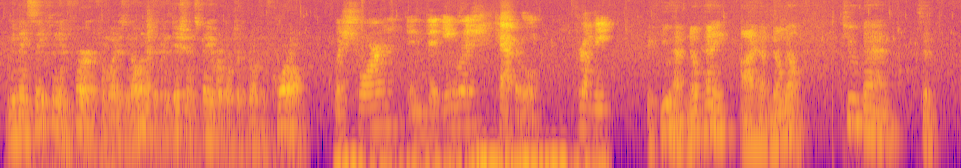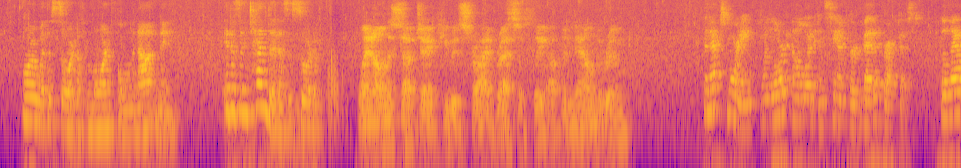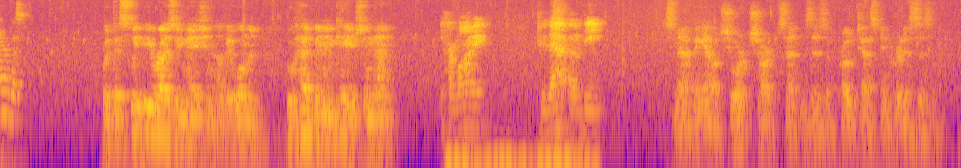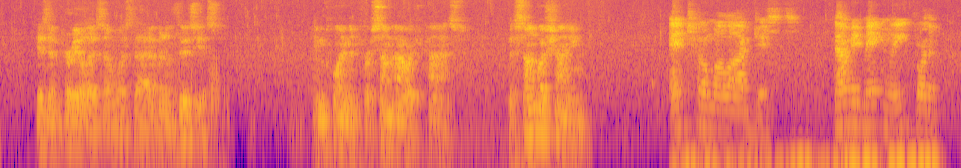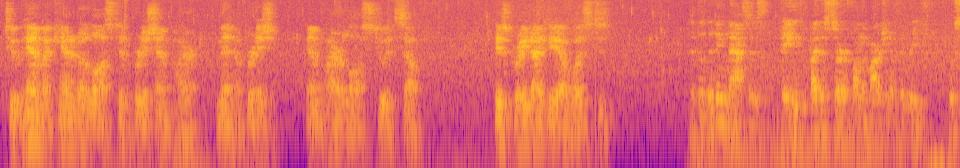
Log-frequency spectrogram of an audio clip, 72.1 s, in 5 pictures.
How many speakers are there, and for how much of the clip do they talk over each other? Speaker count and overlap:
seven, no overlap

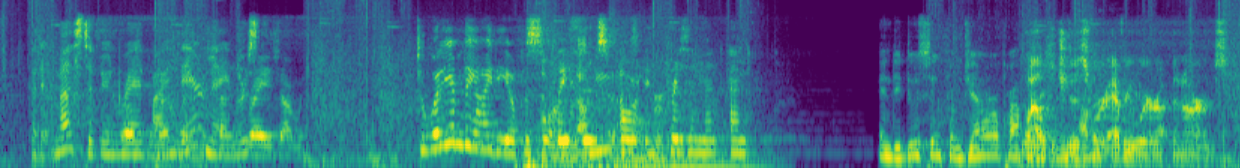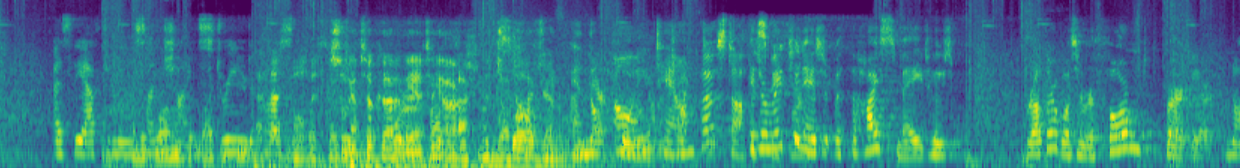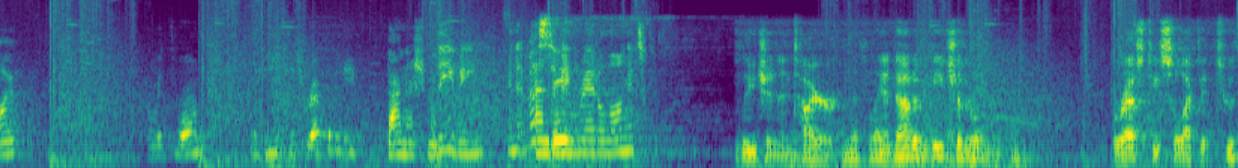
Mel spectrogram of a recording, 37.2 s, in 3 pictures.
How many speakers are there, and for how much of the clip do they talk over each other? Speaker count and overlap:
nine, about 39%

